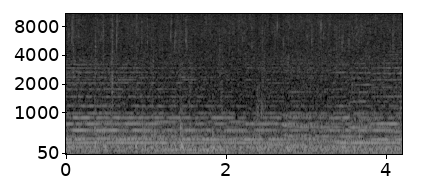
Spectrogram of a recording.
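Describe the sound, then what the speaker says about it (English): Steady, dense rainfall pattering on surfaces in the video game Disco Elysium, a continuous even wash of drops with no voices. "It is raining."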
